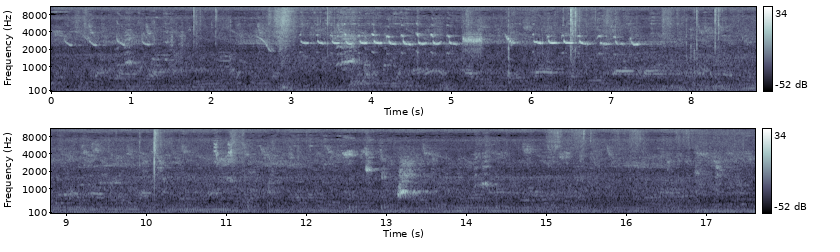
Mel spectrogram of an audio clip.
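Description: Yard birds calling: a quick run of short high chirps for a few seconds, with chickens clucking, over a low steady hum.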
